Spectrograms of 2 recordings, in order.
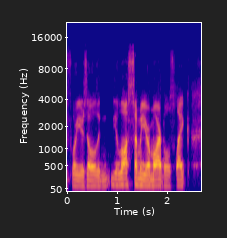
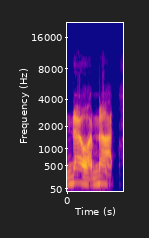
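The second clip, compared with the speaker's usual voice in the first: cantankerous, curt, snarly, abruptly cut off; 3 semitones higher, 3 dB louder than usual. Retelling how a man on the road cut him off, imitating a snarly voice. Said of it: "with a snarly voice".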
